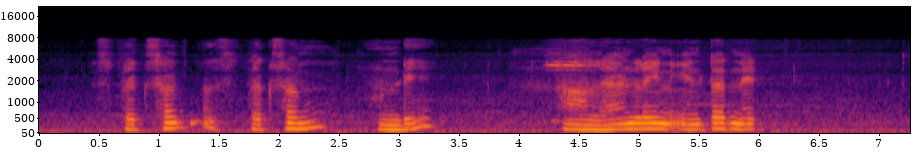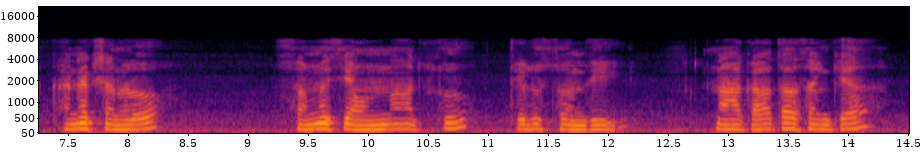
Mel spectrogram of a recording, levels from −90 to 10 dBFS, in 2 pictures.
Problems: background sounds at intervals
